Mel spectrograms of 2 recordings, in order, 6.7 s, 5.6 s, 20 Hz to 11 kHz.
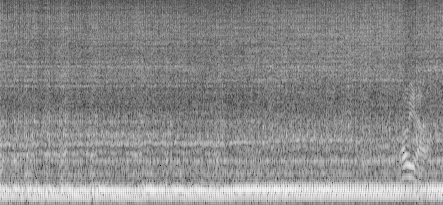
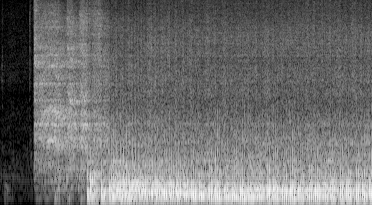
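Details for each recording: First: Mitsubishi Lancer Evo 8, abandoned-car restoration, first start with new ECU after fixing broken wire causing misfire: steady smooth idle, even low rumble, no missing cylinder, good oil pressure; normal idle. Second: Mitsubishi Evo 8 restoration, first medium-cold start on base map, exhaust leaks fixed: quick crank then loud, uneven stumbling idle; misfire traced by unplugging injectors to cylinder 1 not firing.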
